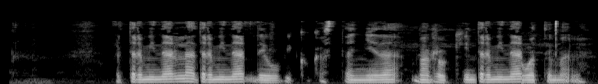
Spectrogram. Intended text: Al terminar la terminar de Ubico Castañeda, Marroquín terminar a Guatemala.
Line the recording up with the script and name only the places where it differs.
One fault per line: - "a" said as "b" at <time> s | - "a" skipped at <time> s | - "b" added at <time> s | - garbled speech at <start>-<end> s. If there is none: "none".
none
